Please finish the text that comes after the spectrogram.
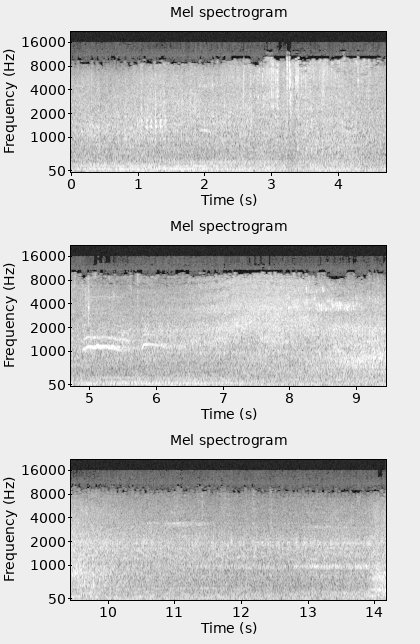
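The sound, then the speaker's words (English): Busy road traffic rumbles steadily at a pedestrian crossing, with engines idling and passing, a brief hiss like an air brake, and a faint high electronic beep partway through, like a crossing signal. “They station themselves beside pedestrian crossings.”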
